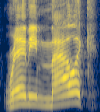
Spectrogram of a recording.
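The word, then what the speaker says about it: Rami Malek: you're on the spot remy malik i believe is how you pronounce that name yeah yeah he's gonna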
